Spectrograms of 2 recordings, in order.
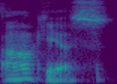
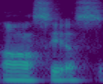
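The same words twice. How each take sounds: First: The consonant after 'Ar' is not an s sound. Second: The consonant after 'Ar' is an s sound. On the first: The speaker calls it right. "there's no S in it. It's Arceus" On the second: The speaker calls it wrong. "The amount of people I see call it Arceus"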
